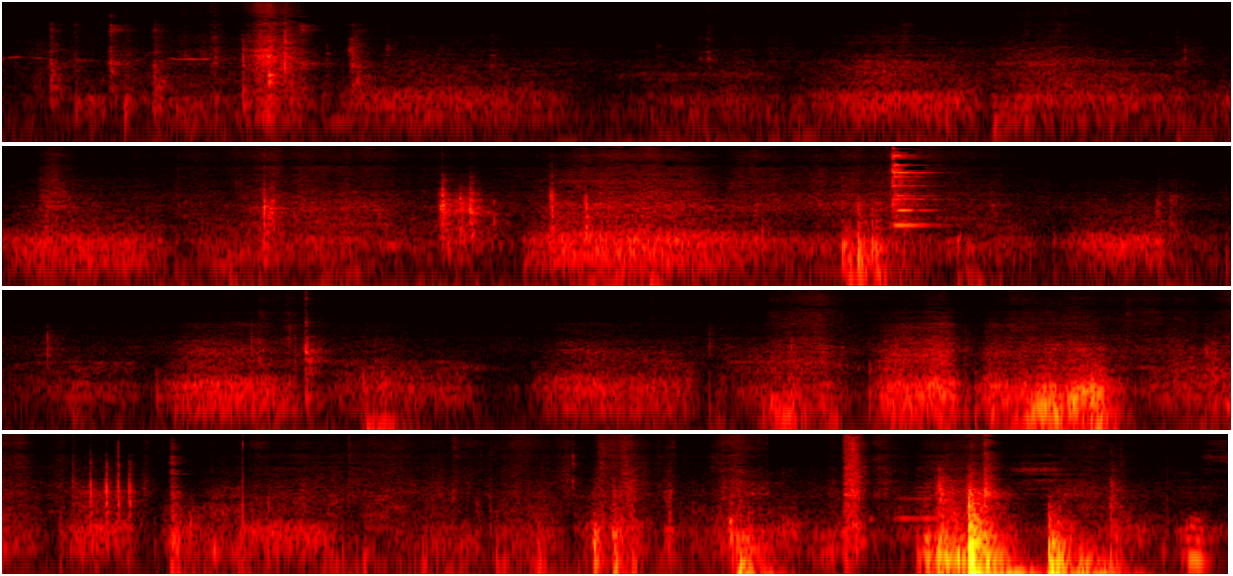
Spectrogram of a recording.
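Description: Scattered quiet knocks, rustles and footsteps of people moving through debris-strewn rooms, with a couple of heavy thumps near the end.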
